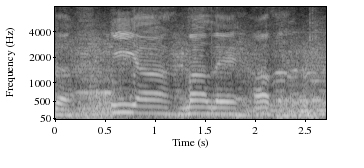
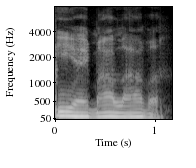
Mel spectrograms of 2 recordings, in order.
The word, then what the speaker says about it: Iamaleava: I'm Nico Iamaleava, and the correct way to pronounce my last name is Iamaleava. Iamaleava. Wait, right. say that one more. Let's hear that. Iamaleava.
